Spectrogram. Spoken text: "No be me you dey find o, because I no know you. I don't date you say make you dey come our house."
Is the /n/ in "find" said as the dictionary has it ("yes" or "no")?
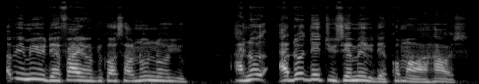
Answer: no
